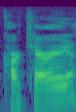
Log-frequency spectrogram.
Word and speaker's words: Carcharius: He's got a shark as a thing, so it's like Carcharius. So it's like Carcharodon Megalodon.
